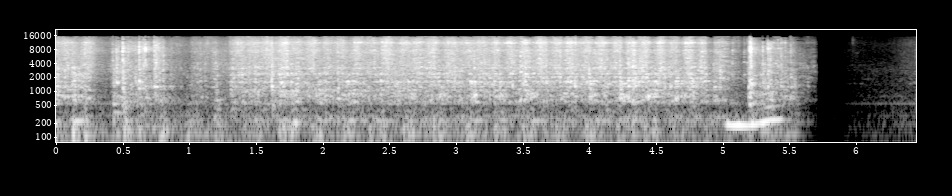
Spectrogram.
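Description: Wire balloon whisk beating poppy seeds and milk in a stainless steel saucepan: a rapid, even run of metallic scraping and clicking against the pot. It cuts off suddenly near the end.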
